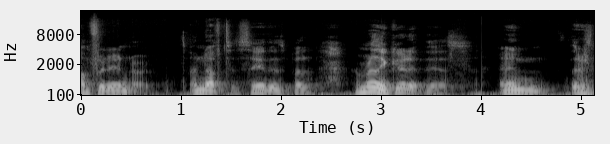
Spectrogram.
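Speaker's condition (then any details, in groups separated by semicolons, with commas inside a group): Cerebral palsy; brain injury, present from birth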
